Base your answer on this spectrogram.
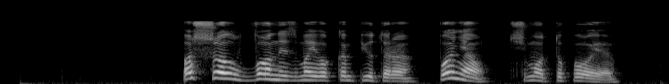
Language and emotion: Russian, angry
